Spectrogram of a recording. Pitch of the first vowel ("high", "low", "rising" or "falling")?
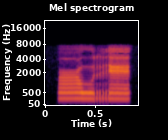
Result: high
